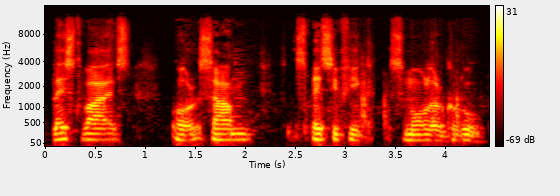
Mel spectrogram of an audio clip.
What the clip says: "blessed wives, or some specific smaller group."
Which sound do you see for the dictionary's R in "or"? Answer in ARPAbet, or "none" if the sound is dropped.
R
